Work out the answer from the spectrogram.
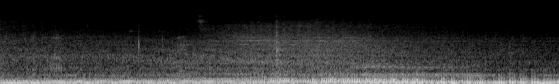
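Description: Engine and exhaust rumble of cars rolling slowly past at close range, deep and steady, with a pitched engine note rising over it through the middle.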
